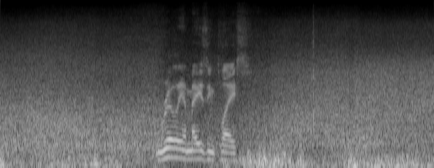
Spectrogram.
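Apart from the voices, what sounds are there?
whitewater river rapids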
